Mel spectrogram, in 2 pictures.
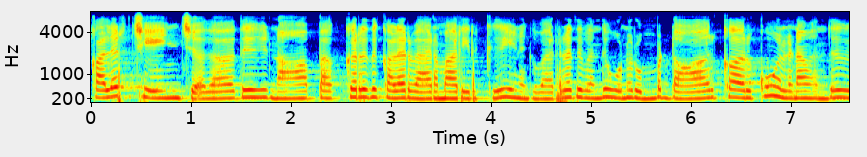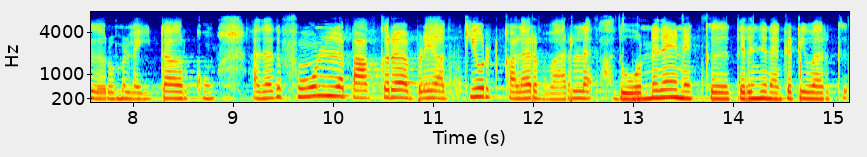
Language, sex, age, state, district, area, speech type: Tamil, female, 45-60, Tamil Nadu, Cuddalore, rural, spontaneous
